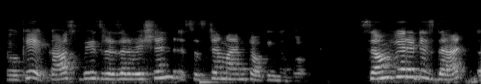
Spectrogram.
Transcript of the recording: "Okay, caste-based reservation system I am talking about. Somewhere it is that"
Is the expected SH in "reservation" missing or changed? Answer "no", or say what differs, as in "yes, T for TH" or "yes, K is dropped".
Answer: no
